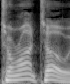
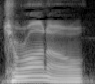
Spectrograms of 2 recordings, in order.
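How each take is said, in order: First: The second T is clearly pronounced. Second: The second T is dropped. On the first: This is how outsiders say it. "Like Toronto is totally fine" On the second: This is how local people say it. "if you're from Toronto, you usually don't pronounce the second T"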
